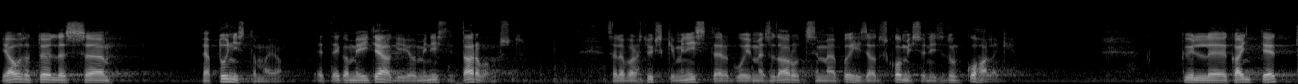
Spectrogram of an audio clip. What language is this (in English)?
Estonian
